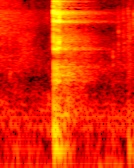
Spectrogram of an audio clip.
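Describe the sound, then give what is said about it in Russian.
A single bright clink of stemmed wine glasses for red wine touching, sharp at the start with a ringing tail that fades over about a second, against quiet background. “Так, под красненькое что мы, какие бокальчики нам? С ножками.”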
